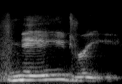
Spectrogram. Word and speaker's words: Nadri: Nadri. It's pretty phonetic. Like people, I think, look at it and like freeze up.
